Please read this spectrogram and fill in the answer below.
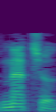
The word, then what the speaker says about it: Nacho: You must use Nacho. That is my nickname, and it's very more convenient. Nacho, like nachos.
